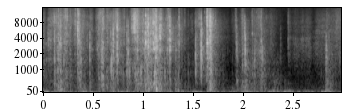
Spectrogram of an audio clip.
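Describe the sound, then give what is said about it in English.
A paper letter envelope is torn and opened with crisp crinkling and ripping, a flurry of dry rustles and short tears rising and falling in loudness. “I don't get a lot of letters from the inside. And so I'm gonna go ahead and open this up.”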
